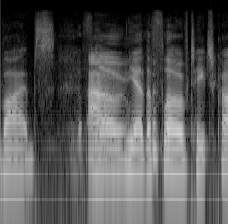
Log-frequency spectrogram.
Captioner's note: laughing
